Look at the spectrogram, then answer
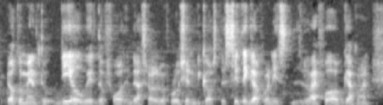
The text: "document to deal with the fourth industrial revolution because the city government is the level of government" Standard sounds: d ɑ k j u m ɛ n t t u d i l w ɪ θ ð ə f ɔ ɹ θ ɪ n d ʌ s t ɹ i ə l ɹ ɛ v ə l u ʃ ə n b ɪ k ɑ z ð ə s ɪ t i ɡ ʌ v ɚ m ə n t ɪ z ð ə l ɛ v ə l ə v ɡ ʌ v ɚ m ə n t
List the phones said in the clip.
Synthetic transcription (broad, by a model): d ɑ k j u m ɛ n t t u d i l w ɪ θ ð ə f ɔ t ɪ n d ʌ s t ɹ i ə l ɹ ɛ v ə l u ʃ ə n b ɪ k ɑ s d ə s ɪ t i ɡ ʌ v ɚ m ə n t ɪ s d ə l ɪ f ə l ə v ɡ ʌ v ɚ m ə n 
